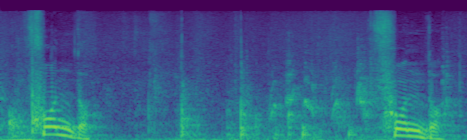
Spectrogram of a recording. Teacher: Esto es consonante nasal. Después de consonante nasal, siempre se pronuncia con la oclusiva, nunca con la fricativa.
